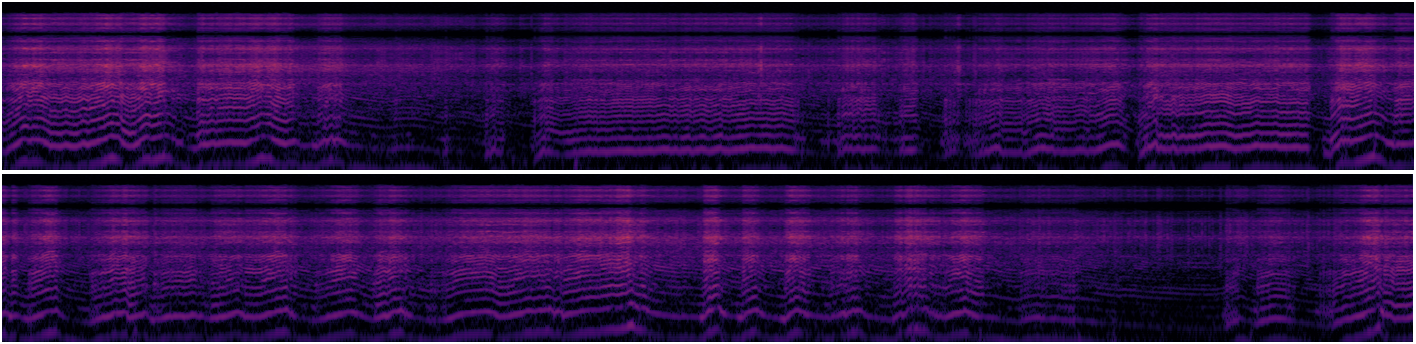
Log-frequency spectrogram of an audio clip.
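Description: Dirt bike engine heard from the rider's helmet camera, its revs rising and falling every second or so as the throttle is worked over rough trail. Frequent low thuds and buffeting sound underneath.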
